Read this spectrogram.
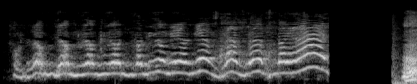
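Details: Domestic cat giving a long, drawn-out caterwaul lasting about three seconds, its pitch wavering and warbling up and down in a rich, harmonic yowl, followed by a short silence and a burst of harsh noise.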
